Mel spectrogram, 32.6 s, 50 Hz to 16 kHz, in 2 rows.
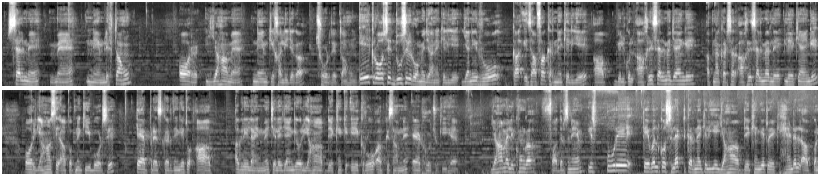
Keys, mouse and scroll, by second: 0.5 shift+n, 1.5-3.0 typing, 4.2 Tab, 6.9 Tab, 14.2 click, 18.8 Tab, 25.9 Tab, 26.0-28.1 typing, 28.0-29.1 drag.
